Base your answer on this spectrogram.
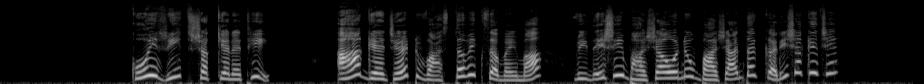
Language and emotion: Gujarati, surprised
